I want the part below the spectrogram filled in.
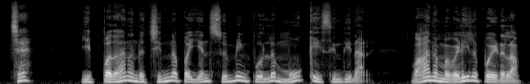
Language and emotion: Tamil, disgusted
